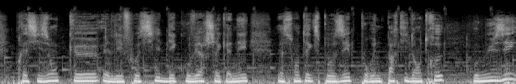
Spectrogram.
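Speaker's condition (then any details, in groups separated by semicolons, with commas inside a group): No condition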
